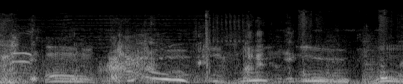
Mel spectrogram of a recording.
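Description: Cartoon fight sound effects: a monster's growls and roars mixed with a man's strained grunts, with several sharp impacts.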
